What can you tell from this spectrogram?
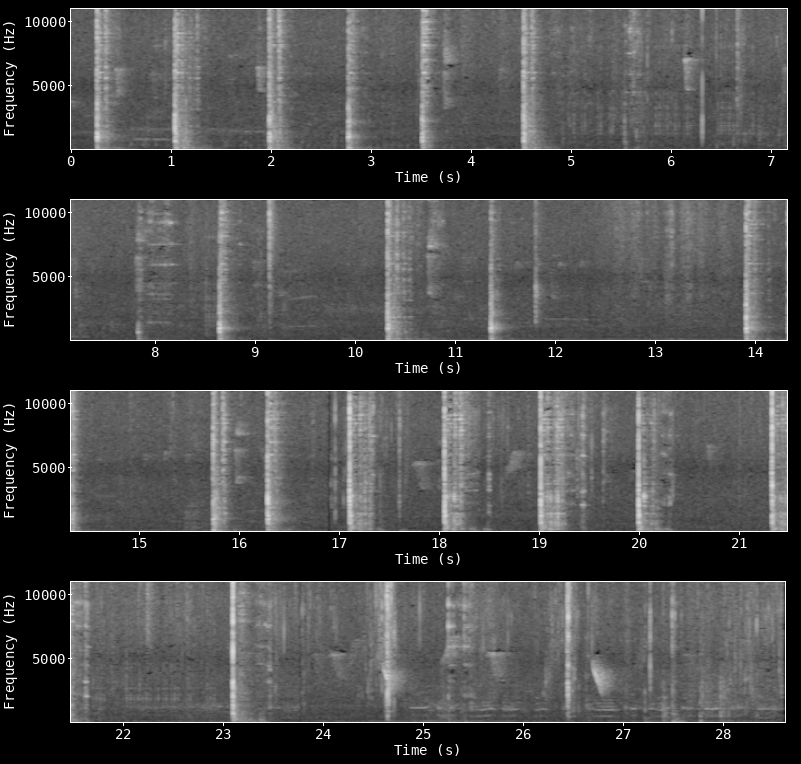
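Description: Cleaver chopping raw pork into chunks on a chopping board: sharp, irregular strikes, about one or two a second, thinning out near the end.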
